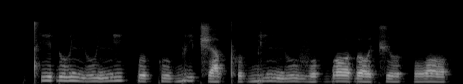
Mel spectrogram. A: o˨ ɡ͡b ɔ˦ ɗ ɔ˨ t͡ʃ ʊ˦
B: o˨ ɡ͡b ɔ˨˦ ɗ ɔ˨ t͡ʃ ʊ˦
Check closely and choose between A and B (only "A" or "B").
A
